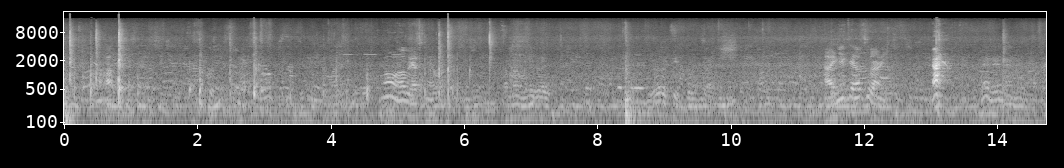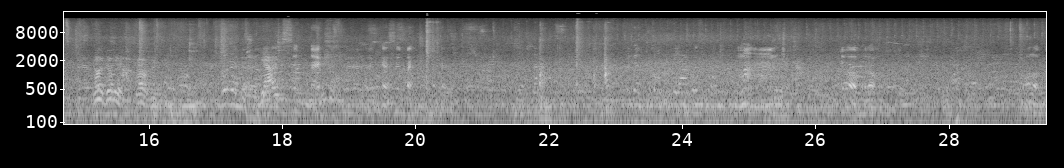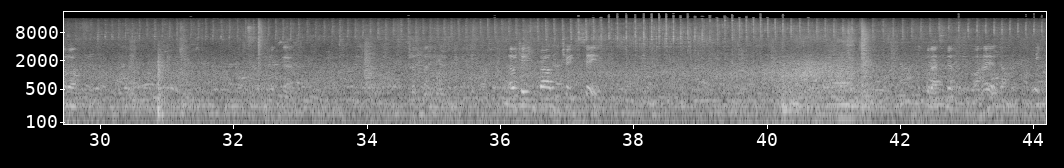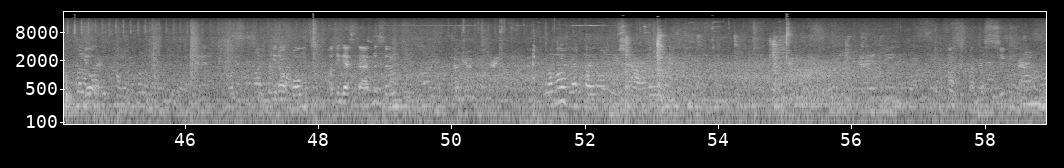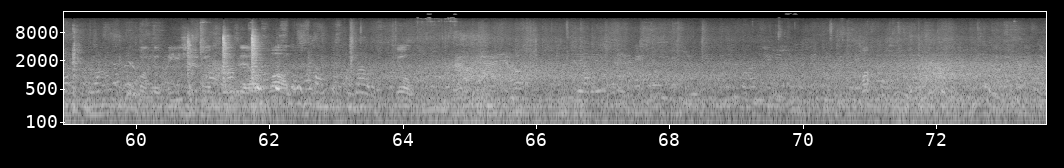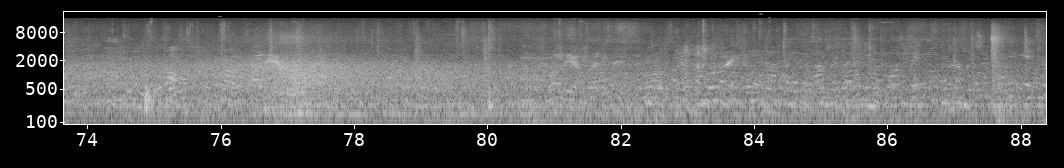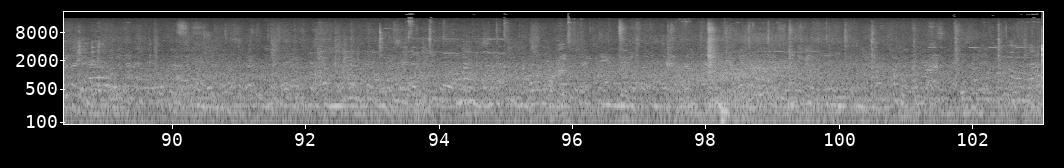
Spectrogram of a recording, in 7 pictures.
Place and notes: bratislava, market at zilinska street - market atmosphere IX
recorded with binaural microphones
Bratislava, Slovakia, October 2013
